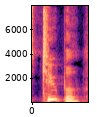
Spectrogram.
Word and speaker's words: tuple: So, and we want to know how you would pronounce the word spelt T-U-P-L-E.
